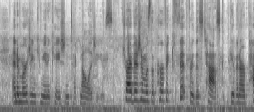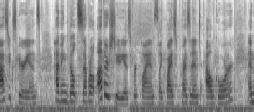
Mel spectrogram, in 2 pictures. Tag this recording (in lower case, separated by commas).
music, speech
